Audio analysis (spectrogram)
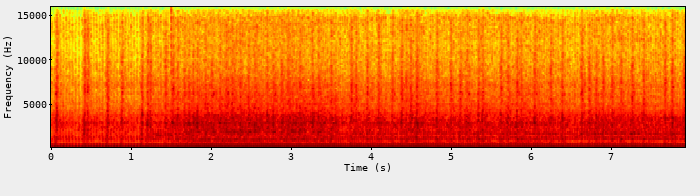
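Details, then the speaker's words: Harbor Freight Predator 5000 generator running on gasoline: uneven slightly lumpy drone never settling; backfires on propane but runs the same on both fuels, owner suspects a cause common to both; rough running, cause unconfirmed. "I'm going to run on gas because when I ran on propane a while ago, it seems to backfire. So, it's not running as well on the on the propane."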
